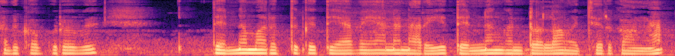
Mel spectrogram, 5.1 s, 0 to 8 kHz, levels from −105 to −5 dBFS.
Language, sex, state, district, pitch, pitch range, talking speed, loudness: Tamil, female, Tamil Nadu, Kanyakumari, 165 Hz, 160-170 Hz, 95 wpm, -17 LUFS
